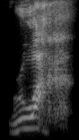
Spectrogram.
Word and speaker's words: Ruach: Ruach, that's how it is pronounced.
